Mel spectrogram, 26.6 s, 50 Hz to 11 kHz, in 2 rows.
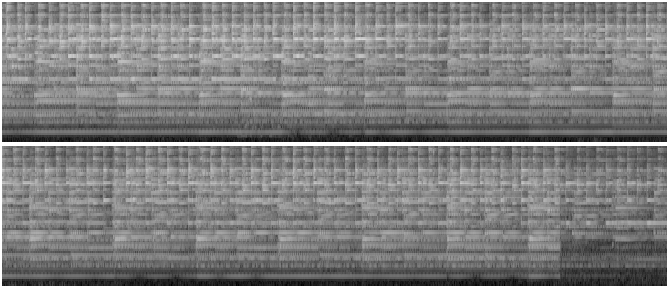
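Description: Orthodox church bells ringing a festive peal: rapid, continuous strikes on the smaller bells over the sustained tone of a larger bell. The deep tone drops away about 24 seconds in while the small bells ring on.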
